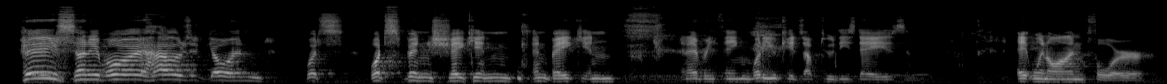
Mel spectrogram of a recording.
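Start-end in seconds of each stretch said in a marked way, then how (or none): 0.2-9.1 high, put-on elderly codger voice. Retelling how he got into character with no warning; imitating an old man. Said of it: "started being like".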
